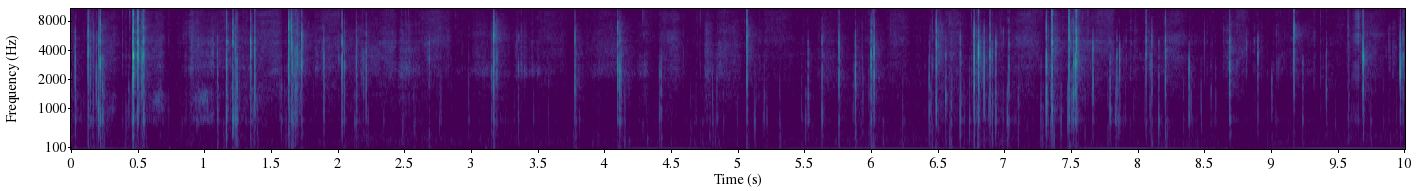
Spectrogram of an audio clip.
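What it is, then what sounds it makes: Foil sachet crinkled and scratched. A small flat foil sachet holding an Animalz tiger sheet mask is held in both hands and crinkled and scratched with long red nails. Quiet, sharp, bright crinkles and scratchy clicks come in quick irregular bursts, with longer, smoother rustling swells in the second half.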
